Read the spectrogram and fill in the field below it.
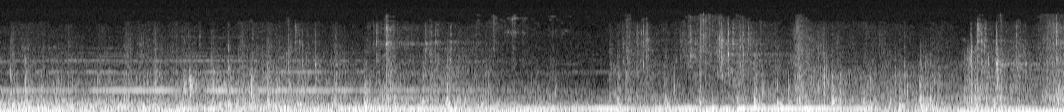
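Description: Footsteps patter steadily on a wooden floor.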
